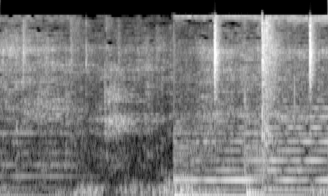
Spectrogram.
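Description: News-bulletin background music with sustained tones, getting louder with a deep bass just over a second in.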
